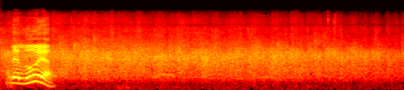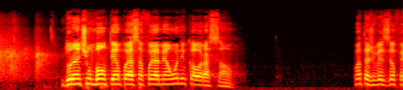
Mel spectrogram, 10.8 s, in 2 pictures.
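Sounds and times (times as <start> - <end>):
audience applause: 0.0 - 6.2
speech: 0.1 - 0.8, 6.3 - 8.6, 10.1 - 10.7.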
